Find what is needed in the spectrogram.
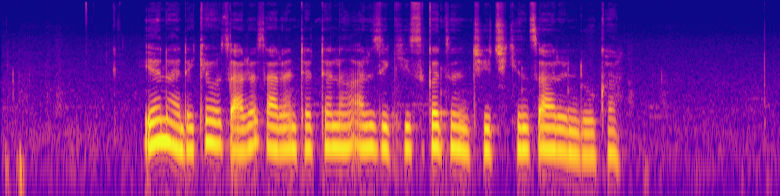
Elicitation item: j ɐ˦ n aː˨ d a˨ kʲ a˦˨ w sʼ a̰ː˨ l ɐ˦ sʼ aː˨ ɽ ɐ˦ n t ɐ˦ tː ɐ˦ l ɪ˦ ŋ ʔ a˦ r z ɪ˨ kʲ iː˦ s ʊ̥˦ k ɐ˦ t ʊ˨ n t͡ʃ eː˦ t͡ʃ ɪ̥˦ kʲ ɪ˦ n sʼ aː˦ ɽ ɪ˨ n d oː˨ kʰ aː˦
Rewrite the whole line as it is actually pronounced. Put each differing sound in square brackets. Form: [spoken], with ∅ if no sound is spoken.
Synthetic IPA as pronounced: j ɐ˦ n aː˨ d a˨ kʲ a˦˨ w sʼ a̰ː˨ [ɽ] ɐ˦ sʼ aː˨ ɽ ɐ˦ n t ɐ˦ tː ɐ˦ l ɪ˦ ŋ ʔ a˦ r z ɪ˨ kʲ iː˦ s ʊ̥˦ k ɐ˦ t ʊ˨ n t͡ʃ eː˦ t͡ʃ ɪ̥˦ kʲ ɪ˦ n sʼ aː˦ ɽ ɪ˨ n d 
